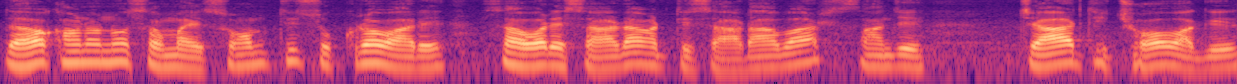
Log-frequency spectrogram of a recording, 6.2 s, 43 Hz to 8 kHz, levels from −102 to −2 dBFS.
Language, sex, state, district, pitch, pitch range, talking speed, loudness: Gujarati, male, Gujarat, Gandhinagar, 140 Hz, 125-160 Hz, 155 wpm, -20 LUFS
